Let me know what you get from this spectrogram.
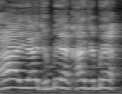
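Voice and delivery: high-pitched gushing over Jamaica; a light, hammed-up swoon; mock fawning. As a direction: imitate people raving about Jamaica. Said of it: "Everyone's like".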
